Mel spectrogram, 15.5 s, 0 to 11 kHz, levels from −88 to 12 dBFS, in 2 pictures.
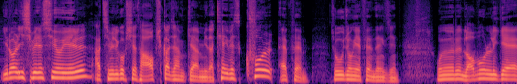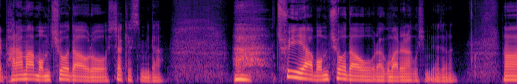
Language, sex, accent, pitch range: Korean, male, native, 100-145 Hz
